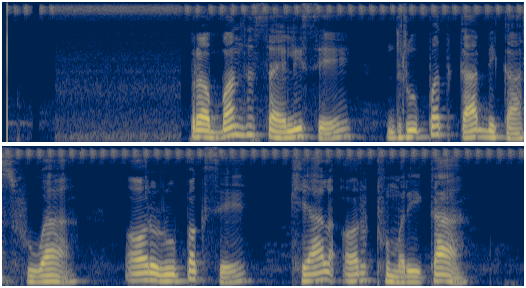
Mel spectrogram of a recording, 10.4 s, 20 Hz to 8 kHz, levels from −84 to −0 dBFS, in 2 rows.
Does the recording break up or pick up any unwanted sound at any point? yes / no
no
